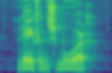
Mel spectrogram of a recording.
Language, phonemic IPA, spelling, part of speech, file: Dutch, /ˌlevənsˈmuwər/, levensmoeër, adjective, Nl-levensmoeër.ogg
- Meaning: comparative degree of levensmoe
